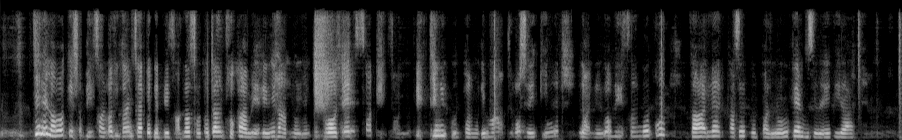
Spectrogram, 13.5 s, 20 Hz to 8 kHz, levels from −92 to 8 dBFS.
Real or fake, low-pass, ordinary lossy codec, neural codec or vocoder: fake; 7.2 kHz; AAC, 48 kbps; codec, 16 kHz in and 24 kHz out, 0.6 kbps, FireRedTTS-2 codec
